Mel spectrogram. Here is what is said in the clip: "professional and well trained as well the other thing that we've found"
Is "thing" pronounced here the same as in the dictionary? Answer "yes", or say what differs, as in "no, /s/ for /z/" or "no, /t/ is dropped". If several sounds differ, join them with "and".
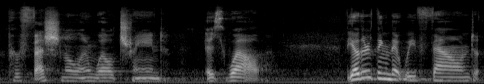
yes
